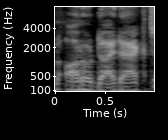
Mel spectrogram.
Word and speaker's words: autodidact: Unless you're just an autodidact who... Did I even pronounce that correctly? – Yes, you did.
